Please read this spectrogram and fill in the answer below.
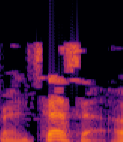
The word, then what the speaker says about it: Francesa: Is that how you pronounce his name, Francesca or Francesca? – It's pronounced Francesa. – Francesa, okay.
